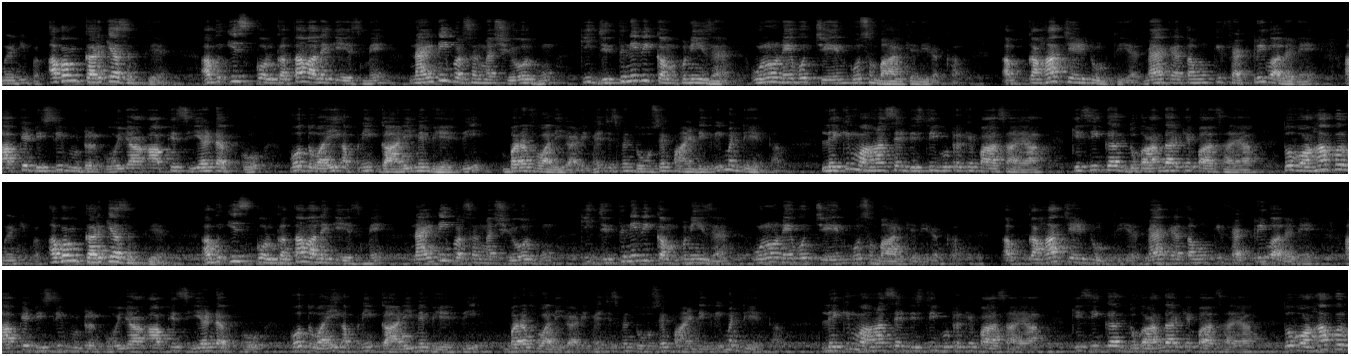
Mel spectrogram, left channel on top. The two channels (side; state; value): both; normal; correlation 0.33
